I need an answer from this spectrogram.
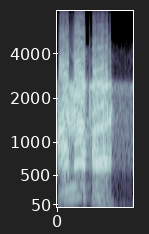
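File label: "Anapa", English; Ka-50; Callsign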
